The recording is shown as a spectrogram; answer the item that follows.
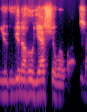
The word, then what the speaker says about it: Yeshua: to Israel um it it won't be pronounced Jesus it'll be pronounced Yeshua Yeshua yeah would be pronounced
